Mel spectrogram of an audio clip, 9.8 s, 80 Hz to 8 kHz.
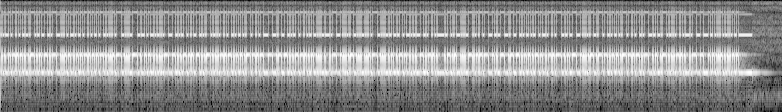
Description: RTTY (75 baud, 850 Hz shift), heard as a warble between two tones, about 1550 Hz centre. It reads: … PEWNOSCI INSTYTUCJONALNEJ NIE MOZNA WYKORZYSTYWAC, ABY OPOZNIAC TWORZENIE NOWEJ KOMISJI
